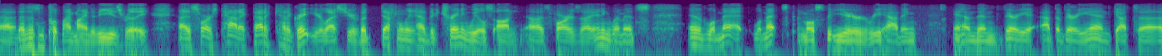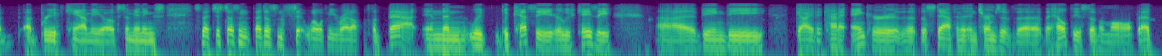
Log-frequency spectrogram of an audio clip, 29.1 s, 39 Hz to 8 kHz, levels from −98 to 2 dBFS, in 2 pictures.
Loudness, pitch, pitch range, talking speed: -22 LUFS, 95 Hz, 85-110 Hz, 210 wpm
